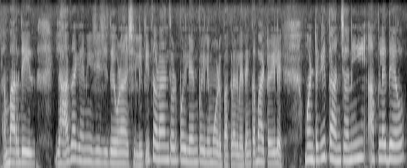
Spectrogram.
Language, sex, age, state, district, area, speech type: Goan Konkani, female, 18-30, Goa, Ponda, rural, spontaneous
